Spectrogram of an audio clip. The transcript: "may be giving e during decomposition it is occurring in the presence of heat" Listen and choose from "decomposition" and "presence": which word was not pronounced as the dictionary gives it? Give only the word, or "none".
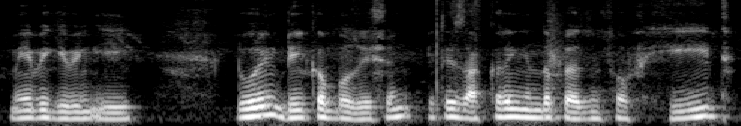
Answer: none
